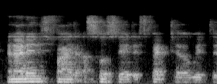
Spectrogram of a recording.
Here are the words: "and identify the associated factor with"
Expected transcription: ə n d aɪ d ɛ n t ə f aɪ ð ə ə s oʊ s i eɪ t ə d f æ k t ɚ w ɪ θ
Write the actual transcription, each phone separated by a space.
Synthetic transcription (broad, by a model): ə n aɪ d ɛ n t ə f aɪ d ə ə s oʊ s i eɪ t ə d p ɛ k t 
